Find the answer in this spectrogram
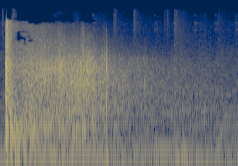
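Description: A single rifle shot: a sharp crack with a long rolling tail that dies away over about a second, with a smaller crack about a second in.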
